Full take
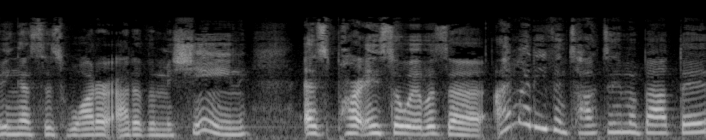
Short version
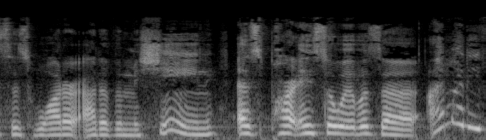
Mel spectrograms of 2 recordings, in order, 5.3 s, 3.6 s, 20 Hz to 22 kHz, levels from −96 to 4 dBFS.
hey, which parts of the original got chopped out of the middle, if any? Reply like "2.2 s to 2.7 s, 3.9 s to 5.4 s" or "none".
2.0 s to 2.2 s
